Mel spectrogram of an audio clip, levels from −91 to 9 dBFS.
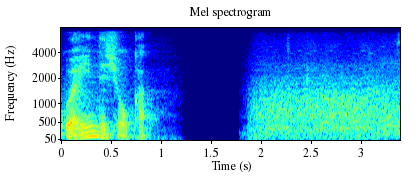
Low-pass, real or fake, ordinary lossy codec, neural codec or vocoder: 7.2 kHz; fake; none; codec, 16 kHz in and 24 kHz out, 1 kbps, XY-Tokenizer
